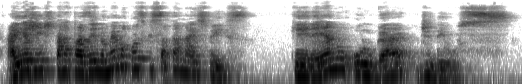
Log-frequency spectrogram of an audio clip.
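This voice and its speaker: A woman preaches with emphasis, her voice sitting a little high. She keeps checking that her listeners follow and acts out small dialogues. The sound is roomy and echoey. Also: lively intonation, normal speed, mellow. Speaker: preacher leading a women's prayer group. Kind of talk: sermon. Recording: echoey room.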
